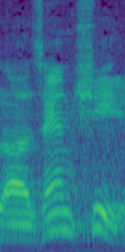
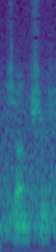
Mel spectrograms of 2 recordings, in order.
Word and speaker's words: ZhanChi: I got the new ZhanChi, and I know that I butchered the name.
